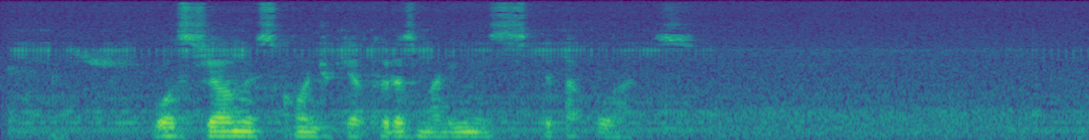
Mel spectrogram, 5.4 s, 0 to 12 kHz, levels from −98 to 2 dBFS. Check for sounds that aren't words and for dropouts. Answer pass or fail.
pass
